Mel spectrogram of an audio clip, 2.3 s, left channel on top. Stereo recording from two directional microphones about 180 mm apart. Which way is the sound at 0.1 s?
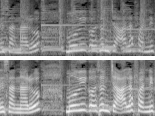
45° right (ahead or behind).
